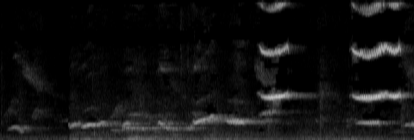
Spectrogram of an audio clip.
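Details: White-rumped shama in 'pastol fighter' singing style, used to provoke other shamas into song: a run of clear whistled notes sliding between mid and high pitch, ending in two piercing high pure tones.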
